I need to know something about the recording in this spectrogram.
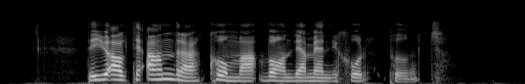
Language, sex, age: Swedish, female, 43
